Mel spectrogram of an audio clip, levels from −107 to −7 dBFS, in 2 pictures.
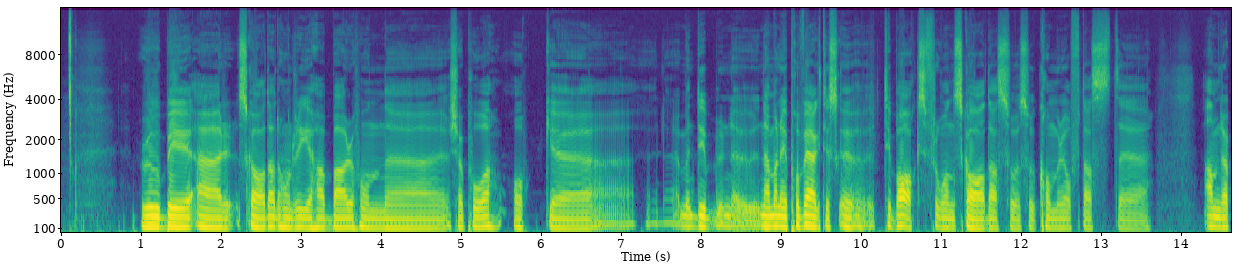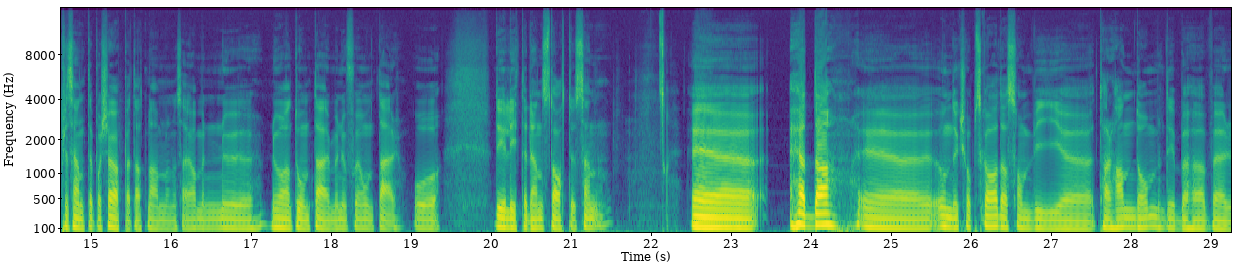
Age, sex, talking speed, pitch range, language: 30-49, male, 145 wpm, 100-115 Hz, Swedish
